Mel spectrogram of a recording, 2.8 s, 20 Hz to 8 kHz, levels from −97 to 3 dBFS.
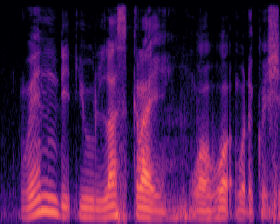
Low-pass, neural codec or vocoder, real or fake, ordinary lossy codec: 7.2 kHz; none; real; none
